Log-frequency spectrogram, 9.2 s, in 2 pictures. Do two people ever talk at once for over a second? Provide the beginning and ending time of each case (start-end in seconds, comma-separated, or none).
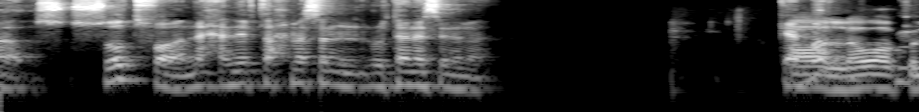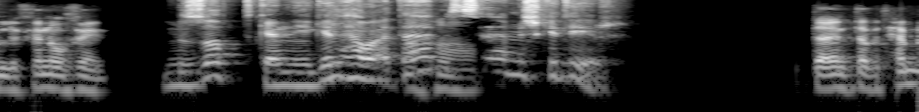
none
